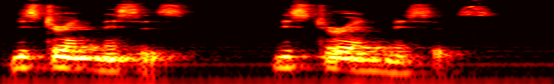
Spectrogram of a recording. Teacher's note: When you have ND with a consonant after, the D is silent, especially for the word and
